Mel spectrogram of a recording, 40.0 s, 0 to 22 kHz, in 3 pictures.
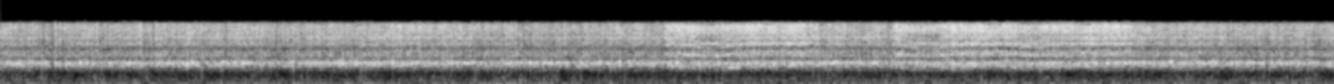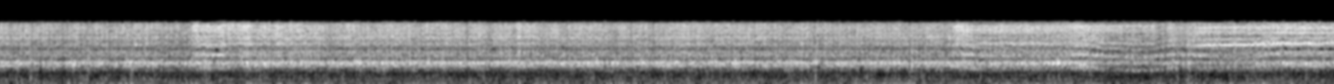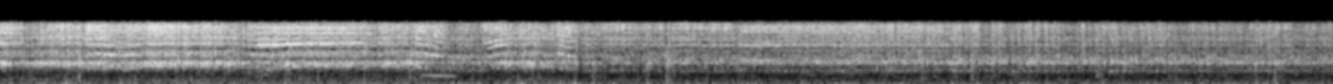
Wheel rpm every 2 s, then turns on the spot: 240, 230, 230, 220, 220, 230, 240, 230, 230, 230, 230, 220, 190, 230, 230, 220, 190, 160, 160, 160.
none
